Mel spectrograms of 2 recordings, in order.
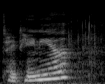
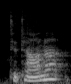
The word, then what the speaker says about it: Titania: mirabelia and i i heard it pronounced titania um i would have said tetana titana tanya but titania for some reason comes off the tongue more easily now um so this i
